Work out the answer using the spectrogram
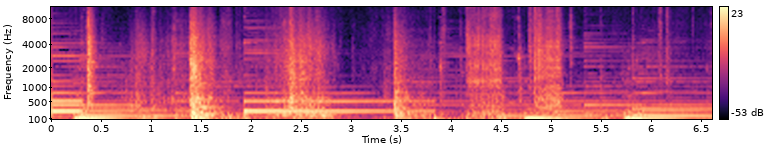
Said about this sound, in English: What do you got there? Oh, a typewriter. Sweet.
